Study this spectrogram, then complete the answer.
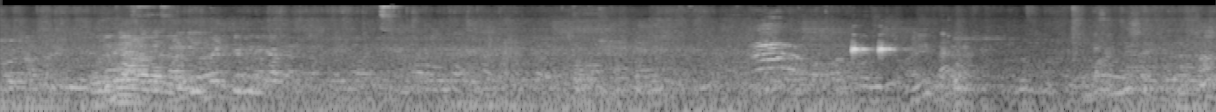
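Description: Men and women chatter nearby in a small crowd.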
